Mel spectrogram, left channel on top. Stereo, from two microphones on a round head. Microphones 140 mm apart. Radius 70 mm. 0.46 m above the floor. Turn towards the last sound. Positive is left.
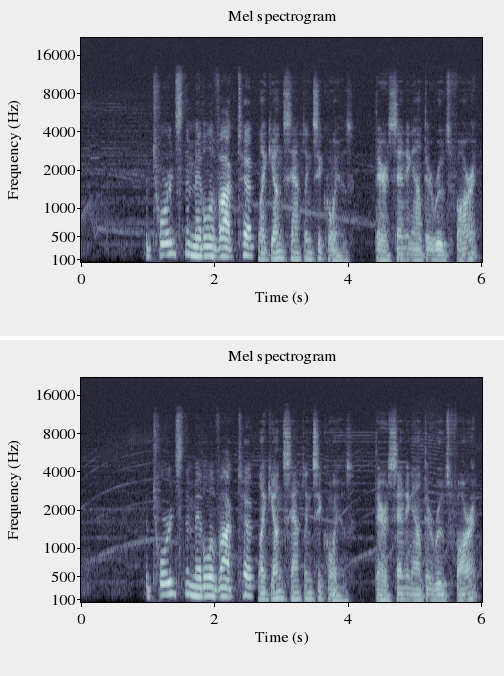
turn(degrees=-25)  # may be behind; listen again after turning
